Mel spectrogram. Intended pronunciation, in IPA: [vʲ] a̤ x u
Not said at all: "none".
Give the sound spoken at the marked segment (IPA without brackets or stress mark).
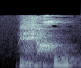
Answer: vʲ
